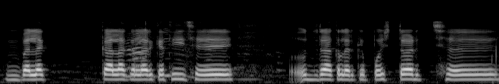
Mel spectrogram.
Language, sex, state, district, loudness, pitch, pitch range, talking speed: Maithili, female, Bihar, Saharsa, -20 LUFS, 225 Hz, 225-230 Hz, 130 wpm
